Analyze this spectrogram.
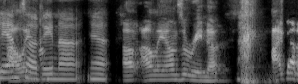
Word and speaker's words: Allianz Arena: Allianz Arena, and am I pronouncing that correct? Right, Allianz Arena, yeah.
